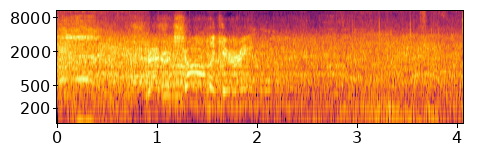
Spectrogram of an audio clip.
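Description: Steady stadium crowd noise on a televised football broadcast, with a few short, indistinct voices in the first two seconds.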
